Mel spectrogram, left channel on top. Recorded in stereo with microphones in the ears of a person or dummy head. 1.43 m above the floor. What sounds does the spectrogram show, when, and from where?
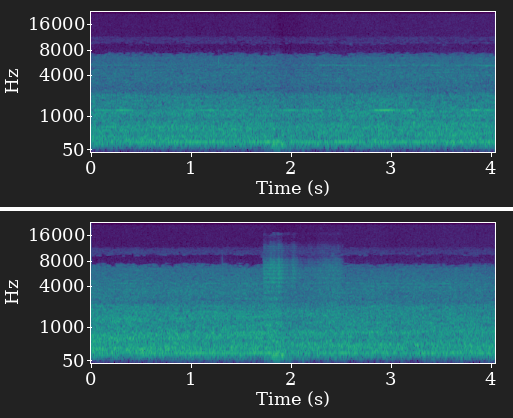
1.7 s a thud: 80° right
